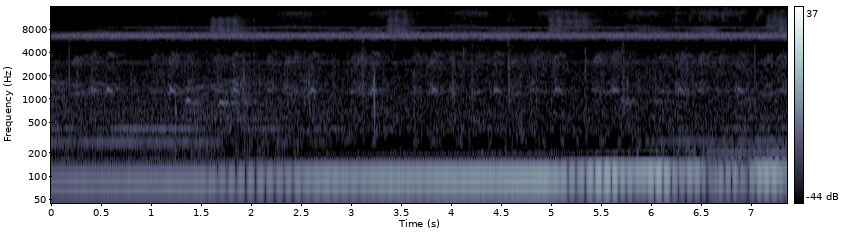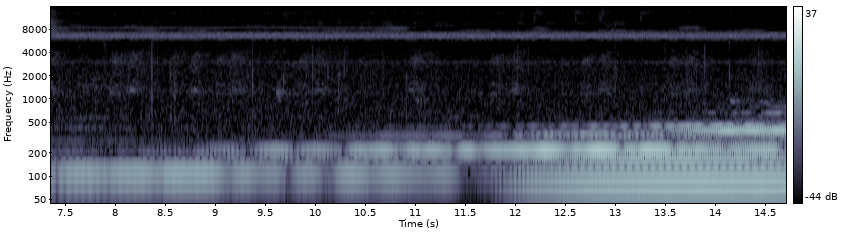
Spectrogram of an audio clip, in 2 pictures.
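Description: Background music swelling in: a low drone that grows louder through the clip, with sustained organ-like tones entering near the end. A steady high-pitched insect drone, like a cricket chorus, runs beneath it.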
